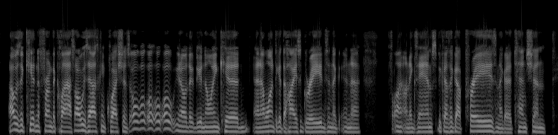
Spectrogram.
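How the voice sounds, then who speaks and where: At a very fast pace, a man of medium pitch speaks with ordinary pitch variation. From Quebec, raised in Ontario, Canada. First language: French. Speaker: biotech talent director. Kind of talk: podcast interview.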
